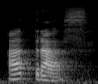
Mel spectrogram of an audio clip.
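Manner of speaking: normal talking voice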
